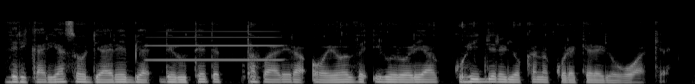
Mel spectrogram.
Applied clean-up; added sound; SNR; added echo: none; Wind instrument, woodwind instrument; 11 dB; none.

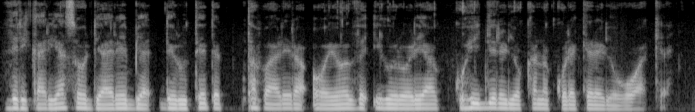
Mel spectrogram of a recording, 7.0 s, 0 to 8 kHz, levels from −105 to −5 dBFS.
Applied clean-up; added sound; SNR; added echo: none; none; none; none.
